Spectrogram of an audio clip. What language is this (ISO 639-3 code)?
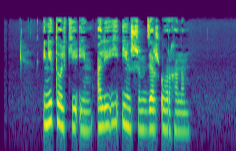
bel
